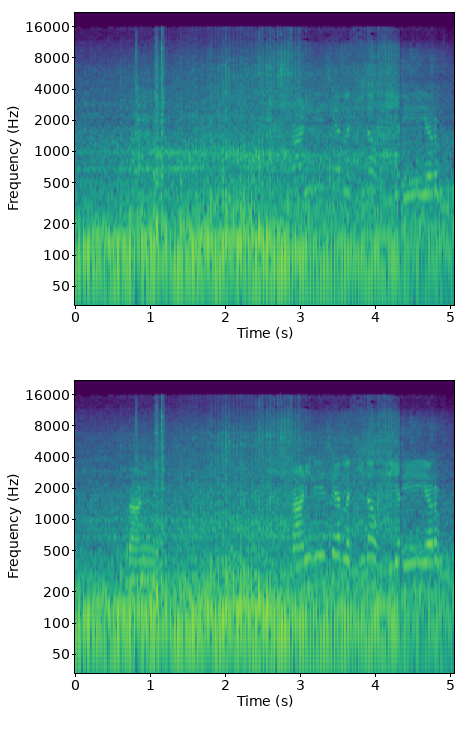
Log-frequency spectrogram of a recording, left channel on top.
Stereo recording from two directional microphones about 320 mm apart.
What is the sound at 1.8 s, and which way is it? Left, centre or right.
Vehicle, left.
